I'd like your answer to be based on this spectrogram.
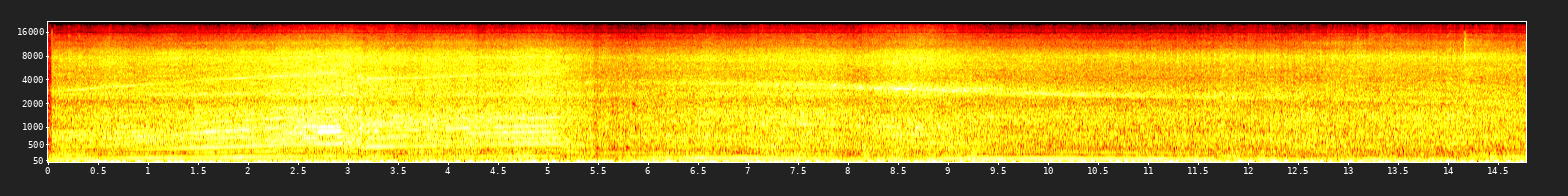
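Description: A Kawasaki ZX10-R superbike with an SC Project full-system exhaust rides through city streets, its engine loud and close, the pitch climbing and dropping through gear changes in one continuous roar.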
